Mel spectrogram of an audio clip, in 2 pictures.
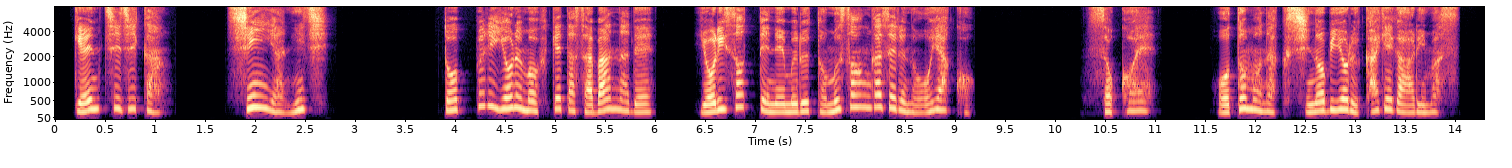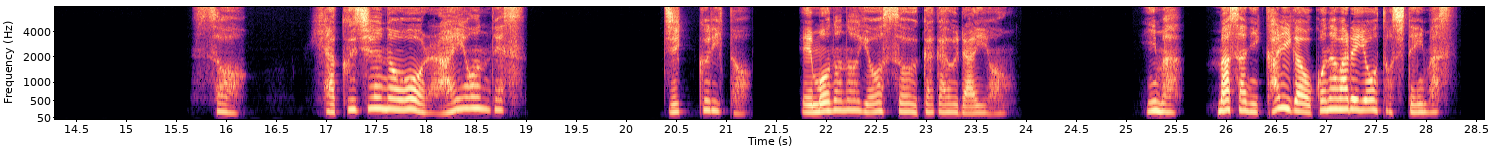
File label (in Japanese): TV 子供向け番組; サバンナ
